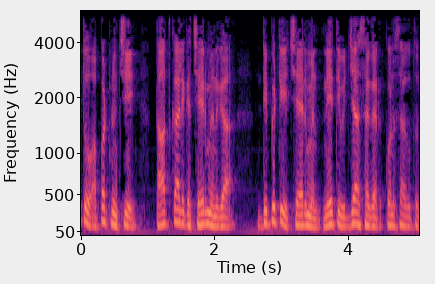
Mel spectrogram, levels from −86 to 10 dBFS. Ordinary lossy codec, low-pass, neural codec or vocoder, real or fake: none; 5.4 kHz; none; real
